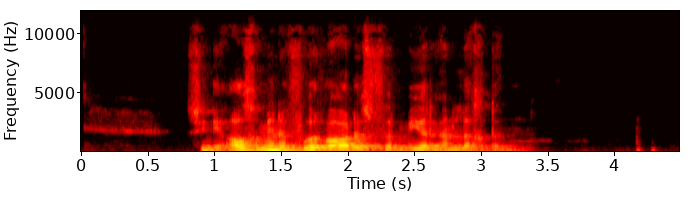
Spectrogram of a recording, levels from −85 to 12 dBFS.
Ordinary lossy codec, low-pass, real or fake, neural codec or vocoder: Opus, 32 kbps; 10.8 kHz; real; none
